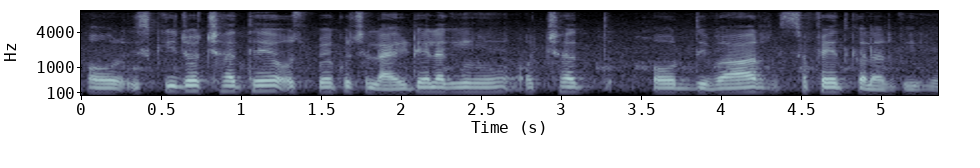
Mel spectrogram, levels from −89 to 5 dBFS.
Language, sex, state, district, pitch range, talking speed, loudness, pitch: Hindi, male, Bihar, Sitamarhi, 115-130 Hz, 200 wpm, -26 LUFS, 125 Hz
